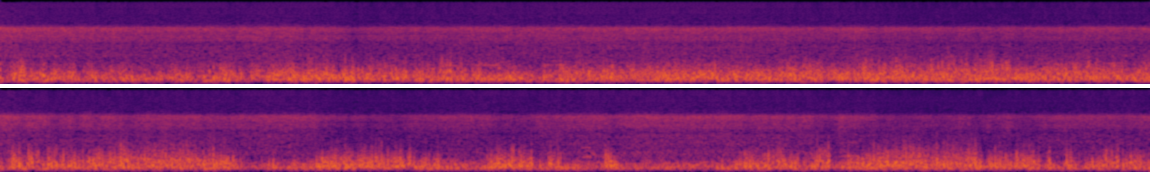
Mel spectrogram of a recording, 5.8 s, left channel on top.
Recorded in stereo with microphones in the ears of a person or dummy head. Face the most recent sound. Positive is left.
No sound to turn to.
